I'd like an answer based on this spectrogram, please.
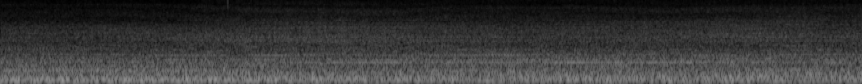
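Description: Steady low rumble of a running engine, with a faint steady tone above it.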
